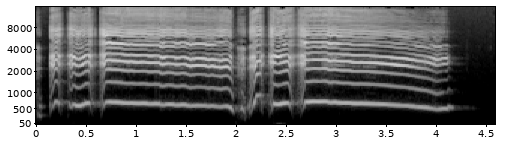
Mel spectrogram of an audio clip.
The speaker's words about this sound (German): Bald darauf kamen sie an einem Bauernhof vorbei, und an dem Tore, da saß ein Hahn und krähte aus Leibeskräften.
